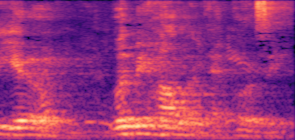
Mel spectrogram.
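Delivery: plain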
